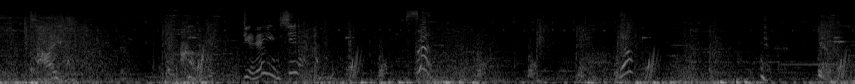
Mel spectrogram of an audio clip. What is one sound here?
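Video game combat effects thud, slash and burst in quick succession.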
